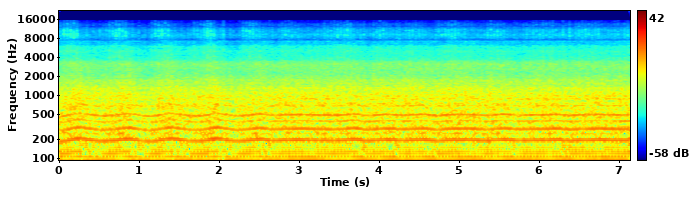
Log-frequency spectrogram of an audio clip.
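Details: John Deere JA60 push mower after stuck-valve fix, cleaned carb, new fuel line and tank, a bit more throttle, no air filter: small uneven revs up and down, surging; debris suspected in a carb jet, lean.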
